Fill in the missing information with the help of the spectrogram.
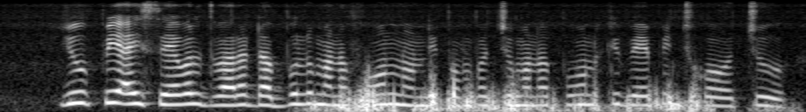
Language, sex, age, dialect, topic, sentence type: Telugu, male, 18-24, Southern, banking, statement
